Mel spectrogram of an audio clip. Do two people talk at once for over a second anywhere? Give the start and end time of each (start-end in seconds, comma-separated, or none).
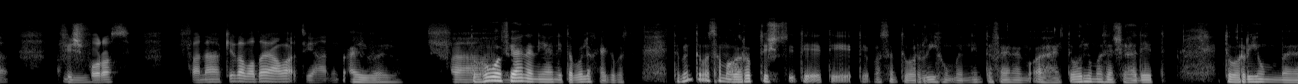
none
